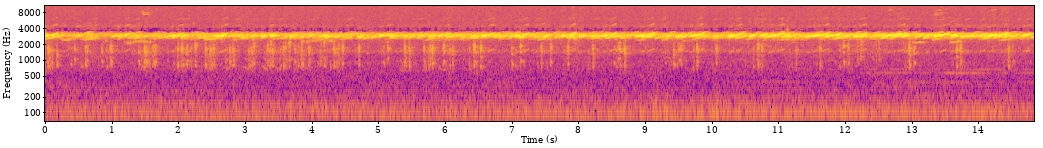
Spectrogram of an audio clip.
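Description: A dense chorus of spring peepers, their high, piercing peeps merging into a steady ringing wall of sound.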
